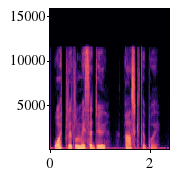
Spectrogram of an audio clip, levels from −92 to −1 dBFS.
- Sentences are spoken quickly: No, average, 175 wpm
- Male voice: No, female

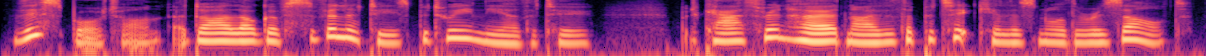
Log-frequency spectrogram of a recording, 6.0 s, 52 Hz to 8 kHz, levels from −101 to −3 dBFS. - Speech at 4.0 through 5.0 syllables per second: No, 6.5 syllables/s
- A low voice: No, high, 210 Hz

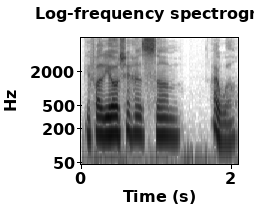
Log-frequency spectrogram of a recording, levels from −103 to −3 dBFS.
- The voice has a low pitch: No, medium, 155 Hz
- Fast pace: No, average, 170 wpm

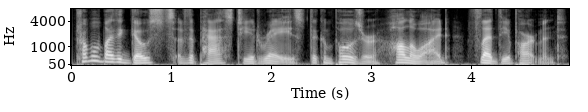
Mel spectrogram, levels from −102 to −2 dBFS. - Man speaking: Yes, male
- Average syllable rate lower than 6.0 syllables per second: Yes, 5.0 syllables/s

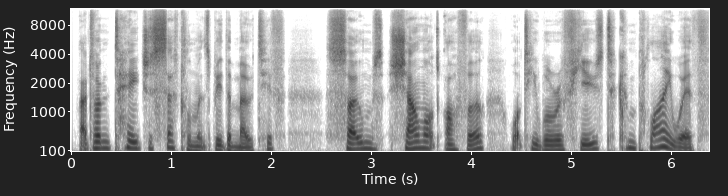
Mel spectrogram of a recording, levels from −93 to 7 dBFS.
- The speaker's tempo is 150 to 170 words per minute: Yes, average, 160 wpm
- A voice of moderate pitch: No, low, 125 Hz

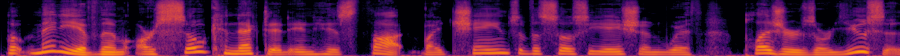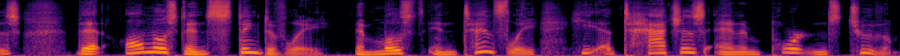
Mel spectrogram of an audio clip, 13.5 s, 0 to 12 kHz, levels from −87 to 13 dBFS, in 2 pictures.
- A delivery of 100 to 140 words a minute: Yes, slow, 135 wpm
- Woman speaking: No, male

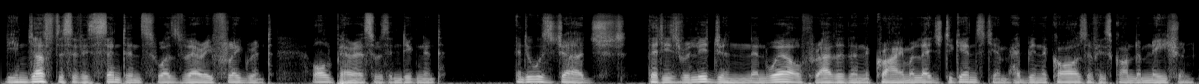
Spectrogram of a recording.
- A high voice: No, very low, 95 Hz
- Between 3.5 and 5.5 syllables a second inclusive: Yes, 5.4 syllables/s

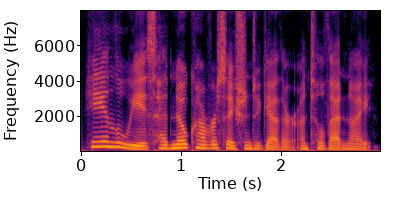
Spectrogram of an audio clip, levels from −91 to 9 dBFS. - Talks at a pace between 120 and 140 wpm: No, average, 200 wpm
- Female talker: Yes, female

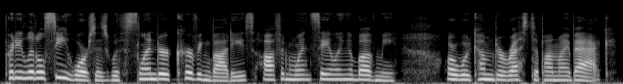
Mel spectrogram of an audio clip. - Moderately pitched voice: No, high, 220 Hz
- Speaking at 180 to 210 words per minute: Yes, average, 200 wpm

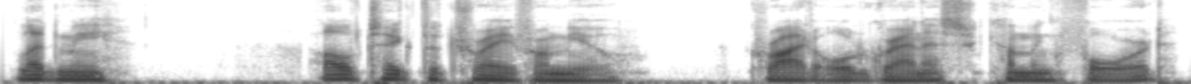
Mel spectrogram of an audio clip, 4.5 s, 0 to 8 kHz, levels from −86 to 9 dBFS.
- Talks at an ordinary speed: Yes, average, 160 wpm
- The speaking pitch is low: Yes, very low, 90 Hz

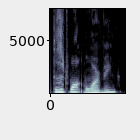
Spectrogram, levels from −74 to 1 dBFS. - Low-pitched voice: No, high, 195 Hz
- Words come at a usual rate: No, fast, 255 wpm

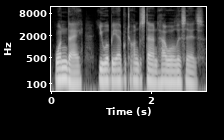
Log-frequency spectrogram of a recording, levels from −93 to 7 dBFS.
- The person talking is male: Yes, male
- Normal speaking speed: No, fast, 230 wpm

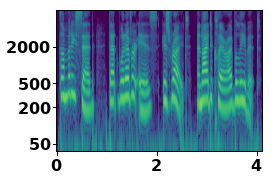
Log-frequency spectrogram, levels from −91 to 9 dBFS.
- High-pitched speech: Yes, high, 245 Hz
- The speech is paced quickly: No, average, 190 wpm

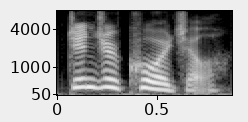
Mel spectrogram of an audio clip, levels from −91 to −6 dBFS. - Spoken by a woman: Yes, female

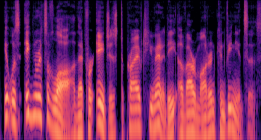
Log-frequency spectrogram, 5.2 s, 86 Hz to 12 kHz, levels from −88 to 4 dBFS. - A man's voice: Yes, male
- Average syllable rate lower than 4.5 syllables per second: No, 5.5 syllables/s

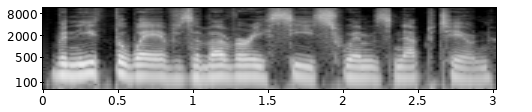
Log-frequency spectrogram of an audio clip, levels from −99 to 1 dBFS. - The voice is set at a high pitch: No, medium, 140 Hz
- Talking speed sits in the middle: Yes, average, 160 wpm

